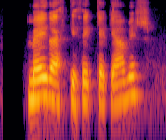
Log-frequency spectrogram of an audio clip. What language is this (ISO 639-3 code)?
isl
